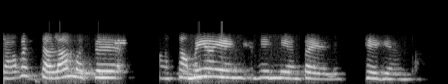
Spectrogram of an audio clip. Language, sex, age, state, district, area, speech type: Kannada, female, 18-30, Karnataka, Chitradurga, rural, conversation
